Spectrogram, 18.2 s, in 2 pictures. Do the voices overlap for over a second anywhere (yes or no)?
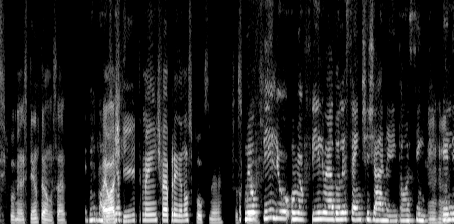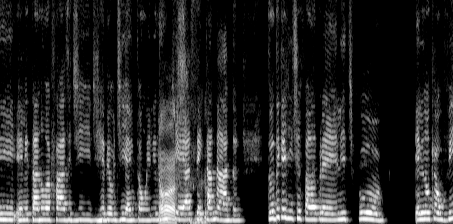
no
